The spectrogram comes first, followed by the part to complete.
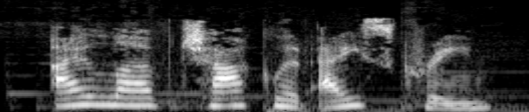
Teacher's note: the words love chocolate and ice cream are stressed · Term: sentence stress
